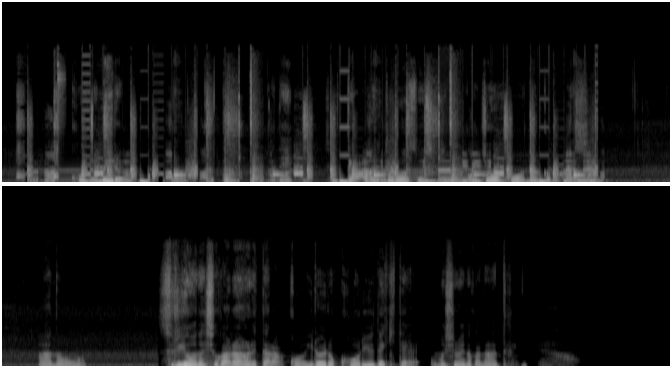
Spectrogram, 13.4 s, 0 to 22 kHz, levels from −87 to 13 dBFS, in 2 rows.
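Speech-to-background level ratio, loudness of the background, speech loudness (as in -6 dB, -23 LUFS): 3.0 dB, -36.5 LUFS, -33.5 LUFS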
